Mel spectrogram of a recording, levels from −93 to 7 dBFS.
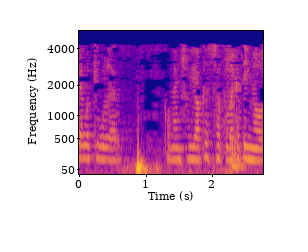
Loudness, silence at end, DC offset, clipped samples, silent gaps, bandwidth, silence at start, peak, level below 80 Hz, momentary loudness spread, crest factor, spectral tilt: -23 LUFS; 0 s; under 0.1%; under 0.1%; none; 4.5 kHz; 0 s; -2 dBFS; -26 dBFS; 13 LU; 20 dB; -11 dB/octave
